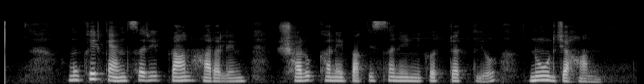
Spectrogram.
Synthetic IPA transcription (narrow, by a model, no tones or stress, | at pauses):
mukʰeɾkɛnsaɾepɾanhaɾalen | ʃaɾukʰːaneɾpa̰kist̪aneɾnikot̪ːɾat̪ːijo | nuɾd͡ʑaɦan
